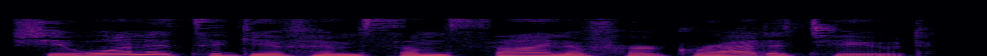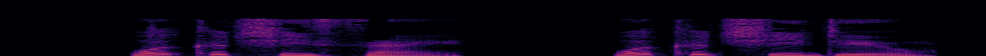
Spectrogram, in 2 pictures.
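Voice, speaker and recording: A woman's voice: mid-range voice, wildly swooping pitch, normal speed, darkish tone, dry recording, lo-fi sound. A woman reading literary fiction as a scripted audiobook narration, moving between story and dialogue.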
